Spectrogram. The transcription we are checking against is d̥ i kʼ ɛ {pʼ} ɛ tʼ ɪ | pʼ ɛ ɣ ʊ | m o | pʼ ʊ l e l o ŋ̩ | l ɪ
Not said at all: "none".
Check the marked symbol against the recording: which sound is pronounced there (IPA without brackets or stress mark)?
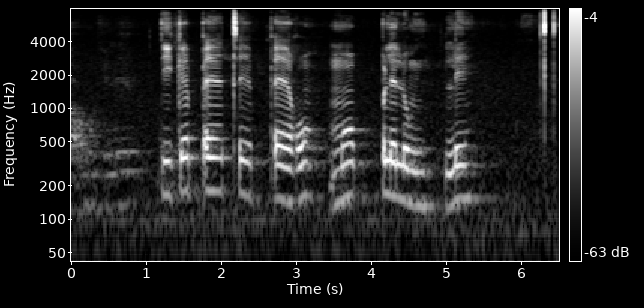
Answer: pʼ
